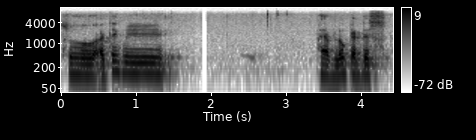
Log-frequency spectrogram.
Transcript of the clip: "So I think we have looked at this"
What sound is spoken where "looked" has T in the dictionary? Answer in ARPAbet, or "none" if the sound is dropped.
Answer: T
